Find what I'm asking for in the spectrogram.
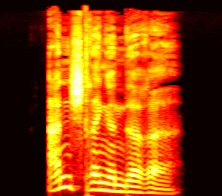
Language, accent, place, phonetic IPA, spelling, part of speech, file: German, Germany, Berlin, [ˈanˌʃtʁɛŋəndəʁə], anstrengendere, adjective, De-anstrengendere.ogg
- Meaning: inflection of anstrengend: 1. strong/mixed nominative/accusative feminine singular comparative degree 2. strong nominative/accusative plural comparative degree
